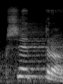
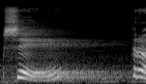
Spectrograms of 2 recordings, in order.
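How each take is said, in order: First: Said in the usual way. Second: Slow reading. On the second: Shown as a demonstration. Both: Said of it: "अब इसका शब्द हम देखें".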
